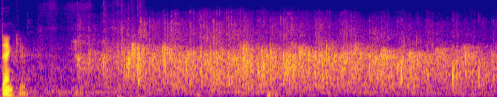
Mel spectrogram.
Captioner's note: applause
